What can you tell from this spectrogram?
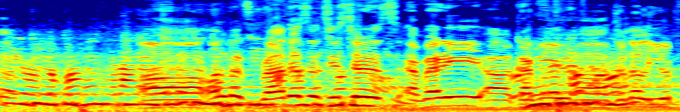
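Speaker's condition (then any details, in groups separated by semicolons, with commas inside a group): No condition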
